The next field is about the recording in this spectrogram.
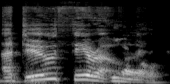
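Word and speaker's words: Adou Thiero: And let's all say it right together: Adu Theoro.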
